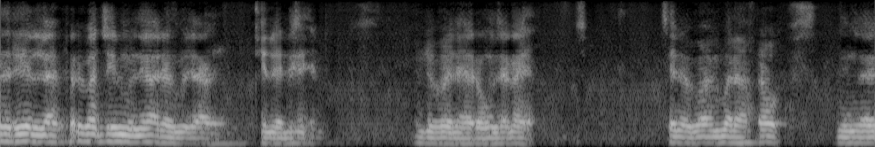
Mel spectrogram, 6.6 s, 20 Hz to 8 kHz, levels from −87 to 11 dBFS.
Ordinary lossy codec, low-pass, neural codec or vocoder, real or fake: none; none; codec, 16 kHz, 2 kbps, FreqCodec, smaller model; fake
